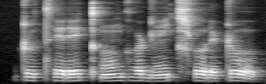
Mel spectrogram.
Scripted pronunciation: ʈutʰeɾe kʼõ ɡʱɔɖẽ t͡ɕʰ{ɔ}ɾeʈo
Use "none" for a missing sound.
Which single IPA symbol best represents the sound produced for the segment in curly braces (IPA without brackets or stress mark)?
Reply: o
